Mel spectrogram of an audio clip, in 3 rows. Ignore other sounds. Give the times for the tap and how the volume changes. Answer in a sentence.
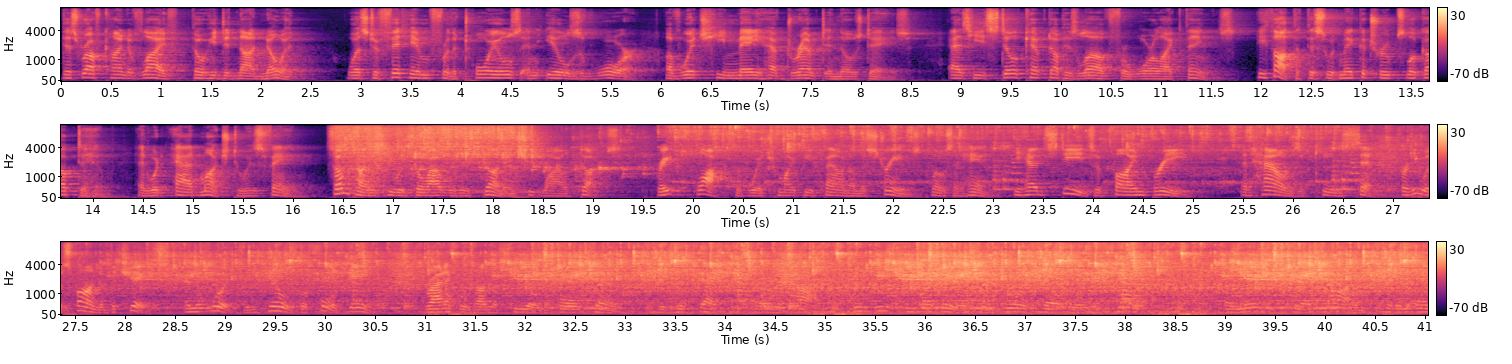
The tap can be heard from 16.4 to 40.9 s, getting quieter then louder.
